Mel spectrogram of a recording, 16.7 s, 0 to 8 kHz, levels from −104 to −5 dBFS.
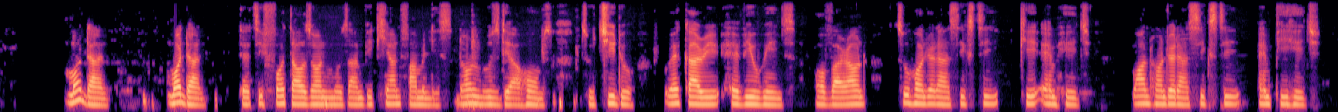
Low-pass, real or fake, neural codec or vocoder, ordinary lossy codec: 7.2 kHz; real; none; none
